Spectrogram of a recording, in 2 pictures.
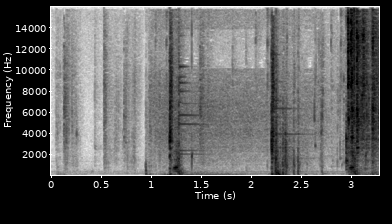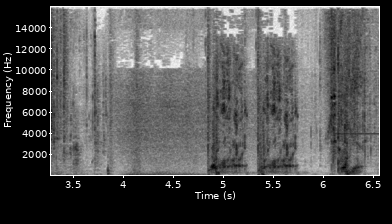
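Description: Sword blows strike a creature in a fight.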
